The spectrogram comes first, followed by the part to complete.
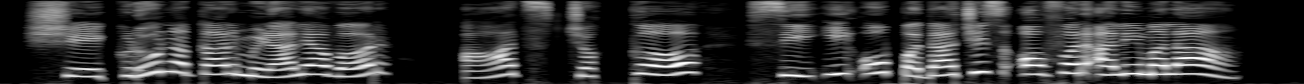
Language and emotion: Marathi, surprised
